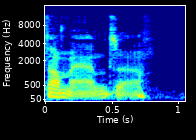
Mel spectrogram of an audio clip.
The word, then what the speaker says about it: Almanzo: Well, Dean Butler flat out said that it's pronounced that way. Everybody I speak to says... pronounced Almanzo.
